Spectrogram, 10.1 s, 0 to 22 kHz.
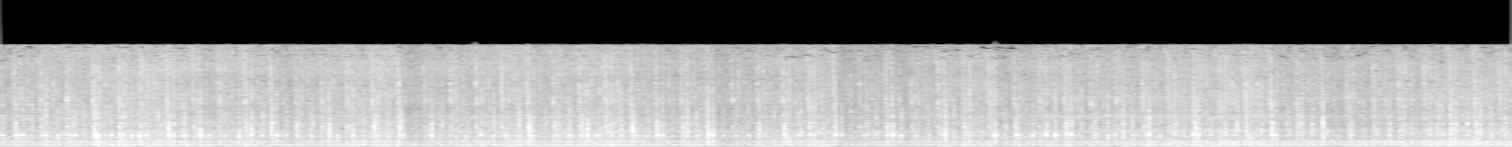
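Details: VW Bus Type 4 air-cooled engine idling: fast, uneven light ticking knock over a clattery run, from the 12 o'clock position on the cooling fan; knocking noise, cause unknown.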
